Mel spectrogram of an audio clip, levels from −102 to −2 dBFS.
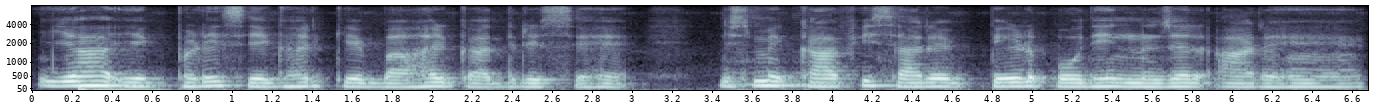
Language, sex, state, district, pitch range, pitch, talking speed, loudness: Hindi, male, Jharkhand, Ranchi, 125-145 Hz, 135 Hz, 170 wpm, -16 LUFS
